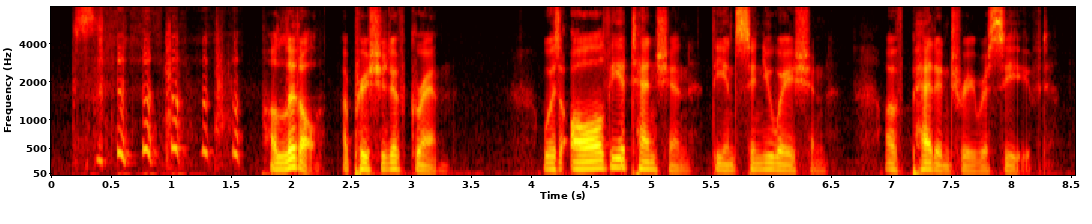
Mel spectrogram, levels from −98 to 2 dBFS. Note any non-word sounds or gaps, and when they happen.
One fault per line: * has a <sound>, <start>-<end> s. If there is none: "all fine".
* has a laugh, 0.2-1.6 s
